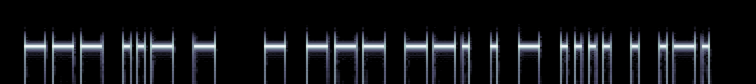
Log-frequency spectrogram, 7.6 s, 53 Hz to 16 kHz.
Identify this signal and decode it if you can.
Morse code, heard as a keyed tone, about 17 wpm, 700 Hz. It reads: OUT TOGETHER
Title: Sentences from Top 600 Words 17wpm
